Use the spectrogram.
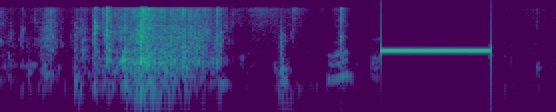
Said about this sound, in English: What is that fucking beeping outside?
